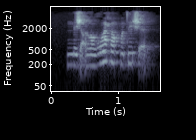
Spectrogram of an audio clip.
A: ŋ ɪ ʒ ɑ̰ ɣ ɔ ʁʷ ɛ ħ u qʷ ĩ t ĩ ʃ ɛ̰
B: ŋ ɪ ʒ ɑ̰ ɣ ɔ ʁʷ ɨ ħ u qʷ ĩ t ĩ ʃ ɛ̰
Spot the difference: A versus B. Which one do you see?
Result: A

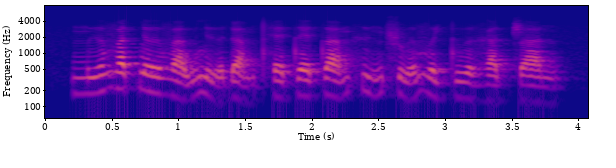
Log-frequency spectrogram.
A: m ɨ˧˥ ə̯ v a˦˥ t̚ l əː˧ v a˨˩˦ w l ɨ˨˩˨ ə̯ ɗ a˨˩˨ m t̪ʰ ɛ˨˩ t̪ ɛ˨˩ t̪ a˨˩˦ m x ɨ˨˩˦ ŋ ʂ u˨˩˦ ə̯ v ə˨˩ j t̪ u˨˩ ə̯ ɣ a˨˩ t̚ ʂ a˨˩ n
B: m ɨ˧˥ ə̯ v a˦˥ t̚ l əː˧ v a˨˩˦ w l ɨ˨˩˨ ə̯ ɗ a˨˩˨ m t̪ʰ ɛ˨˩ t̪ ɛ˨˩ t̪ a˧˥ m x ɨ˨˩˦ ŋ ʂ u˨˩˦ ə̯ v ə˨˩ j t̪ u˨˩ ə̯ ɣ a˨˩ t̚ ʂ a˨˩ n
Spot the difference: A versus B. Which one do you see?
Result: A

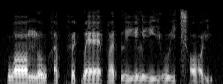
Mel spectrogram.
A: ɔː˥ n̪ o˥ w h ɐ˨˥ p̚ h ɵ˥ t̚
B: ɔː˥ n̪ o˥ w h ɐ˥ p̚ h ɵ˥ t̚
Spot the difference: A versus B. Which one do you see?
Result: A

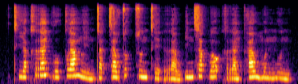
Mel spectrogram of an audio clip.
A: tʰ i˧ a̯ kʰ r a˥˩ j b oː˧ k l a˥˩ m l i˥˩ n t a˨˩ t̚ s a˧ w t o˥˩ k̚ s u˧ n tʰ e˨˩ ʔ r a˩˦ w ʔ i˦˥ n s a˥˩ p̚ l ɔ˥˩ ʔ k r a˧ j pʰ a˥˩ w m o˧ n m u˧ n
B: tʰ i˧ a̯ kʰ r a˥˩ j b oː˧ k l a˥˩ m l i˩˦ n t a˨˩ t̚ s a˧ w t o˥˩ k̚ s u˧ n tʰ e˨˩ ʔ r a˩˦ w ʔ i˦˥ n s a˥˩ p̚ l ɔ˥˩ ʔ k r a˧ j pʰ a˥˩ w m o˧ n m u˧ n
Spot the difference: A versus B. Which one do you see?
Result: B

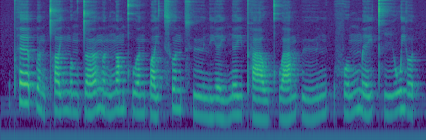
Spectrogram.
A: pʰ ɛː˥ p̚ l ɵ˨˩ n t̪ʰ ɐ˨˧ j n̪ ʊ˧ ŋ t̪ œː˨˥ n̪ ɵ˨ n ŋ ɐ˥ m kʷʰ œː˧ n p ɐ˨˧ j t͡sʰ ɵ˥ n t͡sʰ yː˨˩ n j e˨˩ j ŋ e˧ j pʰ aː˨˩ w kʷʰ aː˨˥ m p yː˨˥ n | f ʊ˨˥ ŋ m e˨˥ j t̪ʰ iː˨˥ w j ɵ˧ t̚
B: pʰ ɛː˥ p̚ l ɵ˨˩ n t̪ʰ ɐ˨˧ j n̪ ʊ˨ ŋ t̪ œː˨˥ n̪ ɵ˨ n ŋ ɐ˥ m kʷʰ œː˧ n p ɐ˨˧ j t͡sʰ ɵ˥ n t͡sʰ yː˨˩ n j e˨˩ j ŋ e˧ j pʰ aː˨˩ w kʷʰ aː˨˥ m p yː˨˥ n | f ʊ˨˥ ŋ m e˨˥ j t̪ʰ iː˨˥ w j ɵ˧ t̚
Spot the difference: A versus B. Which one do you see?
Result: B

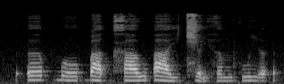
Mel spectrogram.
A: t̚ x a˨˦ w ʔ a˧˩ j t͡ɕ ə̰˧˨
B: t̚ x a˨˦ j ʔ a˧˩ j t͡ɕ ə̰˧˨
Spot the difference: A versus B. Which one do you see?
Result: A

